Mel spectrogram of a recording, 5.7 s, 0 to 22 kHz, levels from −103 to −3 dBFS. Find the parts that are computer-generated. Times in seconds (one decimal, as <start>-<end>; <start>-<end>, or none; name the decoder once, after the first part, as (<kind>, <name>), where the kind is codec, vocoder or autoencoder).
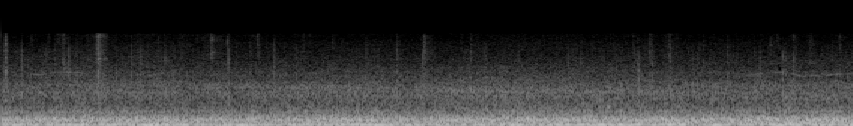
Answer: none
